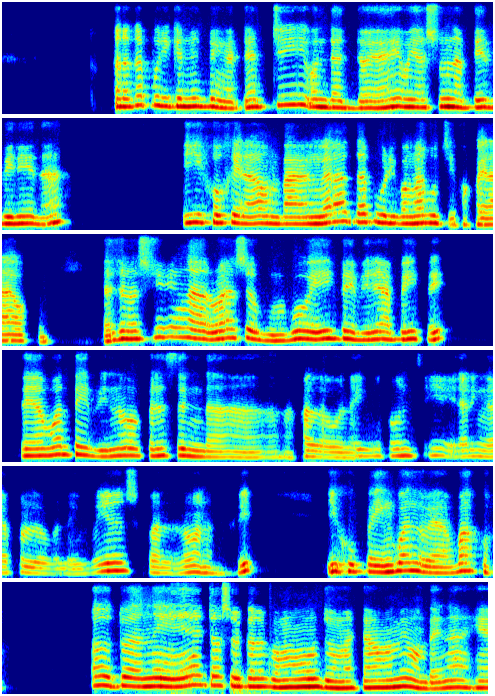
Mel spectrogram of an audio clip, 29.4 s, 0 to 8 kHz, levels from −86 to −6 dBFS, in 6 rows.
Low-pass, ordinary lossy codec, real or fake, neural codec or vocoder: 7.2 kHz; Opus, 16 kbps; fake; codec, 24 kHz, 0.5 kbps, DualCodec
